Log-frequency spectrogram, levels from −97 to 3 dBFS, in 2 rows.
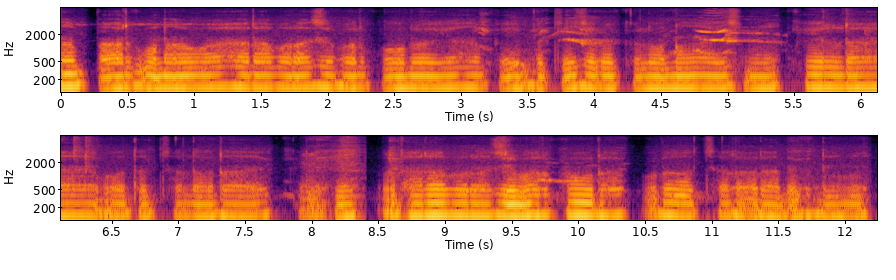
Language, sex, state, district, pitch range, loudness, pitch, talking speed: Maithili, male, Bihar, Supaul, 120-130 Hz, -19 LUFS, 125 Hz, 50 wpm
